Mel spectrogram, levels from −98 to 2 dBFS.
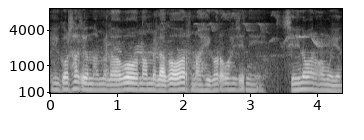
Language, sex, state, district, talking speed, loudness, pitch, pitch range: Chakma, female, Tripura, Unakoti, 220 wpm, -19 LUFS, 160 Hz, 150-170 Hz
